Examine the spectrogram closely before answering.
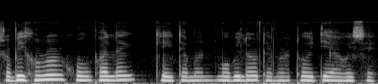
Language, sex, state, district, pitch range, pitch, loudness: Assamese, male, Assam, Sonitpur, 185-195 Hz, 190 Hz, -16 LUFS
